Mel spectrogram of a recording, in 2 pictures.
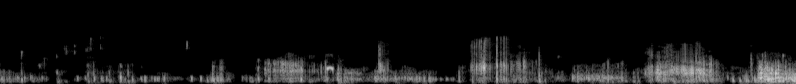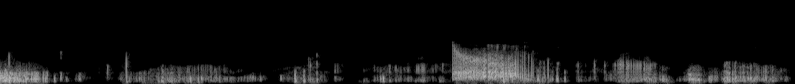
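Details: Stomach growling after skipping breakfast: long, bubbling, low gurgles and rumbles that come and go; borborygmi from gut movement on an empty stomach.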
